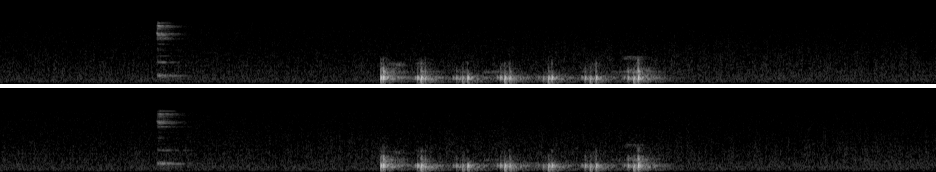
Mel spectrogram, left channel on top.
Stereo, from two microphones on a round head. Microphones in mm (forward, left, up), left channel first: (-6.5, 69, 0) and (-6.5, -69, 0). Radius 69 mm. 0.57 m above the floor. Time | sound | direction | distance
1.6 | a cowbell | 65° left (ahead or behind) | 6.5 m
3.8 | tapping | 35° left (ahead or behind) | 0.7 m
